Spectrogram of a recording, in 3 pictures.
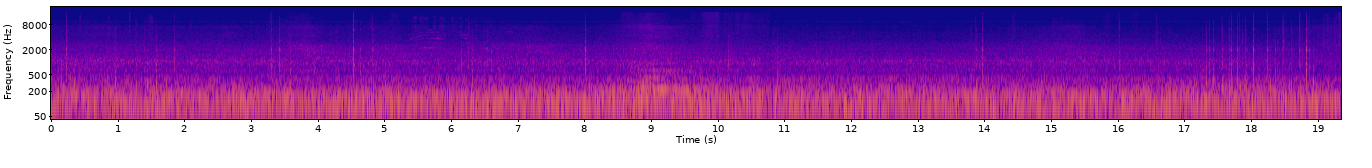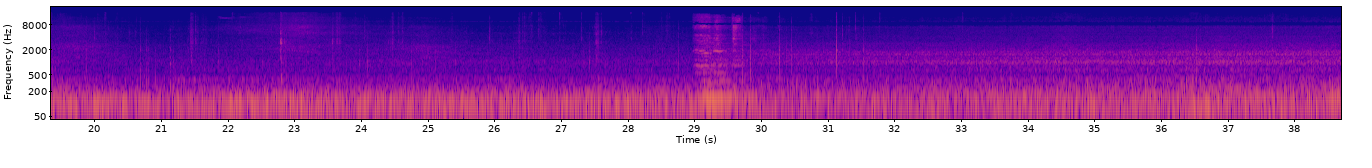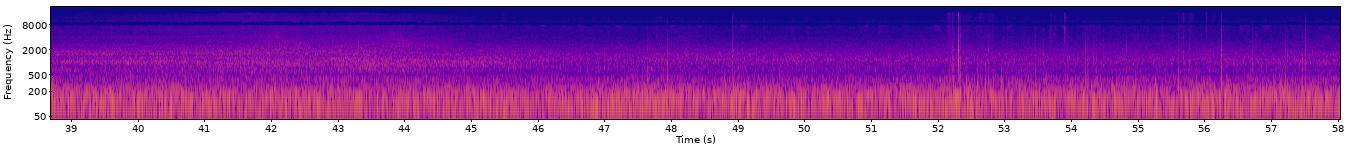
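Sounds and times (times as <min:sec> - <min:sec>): road and tyre noise in car: 0:00.0 - 0:58.0.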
